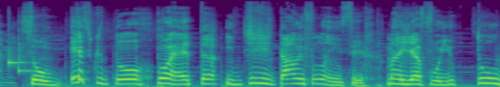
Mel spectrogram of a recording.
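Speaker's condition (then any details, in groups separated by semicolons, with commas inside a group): Cerebral palsy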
